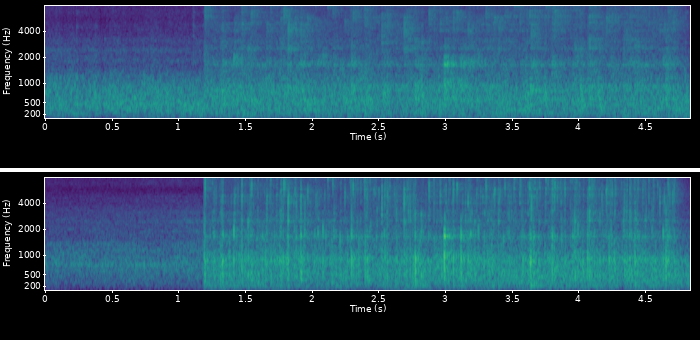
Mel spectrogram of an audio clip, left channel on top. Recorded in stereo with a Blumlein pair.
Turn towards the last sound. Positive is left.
turn(degrees=-35)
